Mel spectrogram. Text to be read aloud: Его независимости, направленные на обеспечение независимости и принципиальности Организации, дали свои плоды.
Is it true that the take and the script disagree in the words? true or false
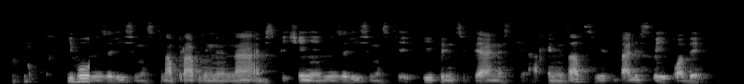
false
